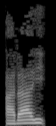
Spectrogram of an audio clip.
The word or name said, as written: 粗い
